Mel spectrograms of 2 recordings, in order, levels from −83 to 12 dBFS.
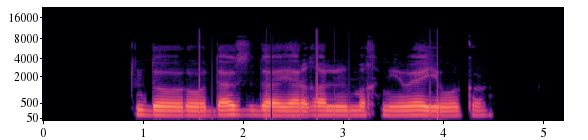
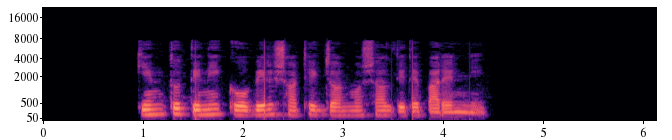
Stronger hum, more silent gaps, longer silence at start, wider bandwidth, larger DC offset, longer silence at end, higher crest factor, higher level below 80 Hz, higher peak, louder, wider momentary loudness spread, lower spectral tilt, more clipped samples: neither; neither; about the same, 0.95 s vs 0.95 s; about the same, 7.8 kHz vs 7.8 kHz; neither; second, 0.75 s vs 1.75 s; about the same, 16 dB vs 18 dB; about the same, -52 dBFS vs -56 dBFS; about the same, -2 dBFS vs -2 dBFS; about the same, -17 LUFS vs -18 LUFS; about the same, 10 LU vs 8 LU; first, -8.5 dB/octave vs -6 dB/octave; neither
